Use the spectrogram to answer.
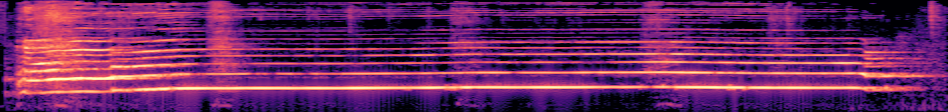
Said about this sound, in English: a Basenji yodel because this is you don't just tell somebody that a dog yodels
